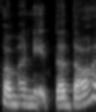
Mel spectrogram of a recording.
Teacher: दाल के ऊपर खड़ी जबर है, एक अलिफ के बराबर खींचेगा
